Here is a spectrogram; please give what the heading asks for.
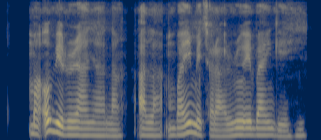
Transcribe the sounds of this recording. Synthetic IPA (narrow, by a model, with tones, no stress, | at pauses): ma˨ʔo˦bi˨ɾu˨ɾa˨ɲa˨la˨a˨la˨ŋ͡m̩˨ɡ͡ba˨i˦me˨t͡ʃa˨ɾa˨ɾo˦e˦ba˦ŋ̩˦ɡe˨ɦi˦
